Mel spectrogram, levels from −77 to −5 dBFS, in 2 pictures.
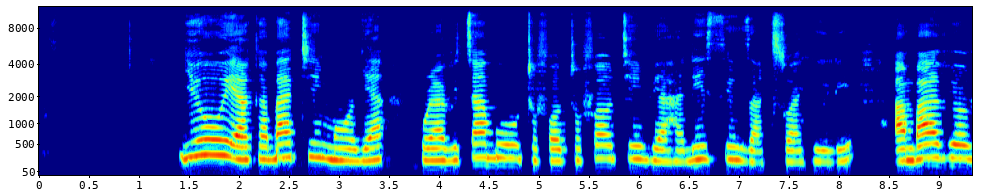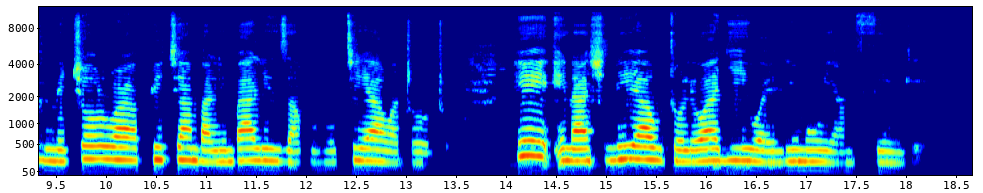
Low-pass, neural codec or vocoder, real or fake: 10.8 kHz; none; real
